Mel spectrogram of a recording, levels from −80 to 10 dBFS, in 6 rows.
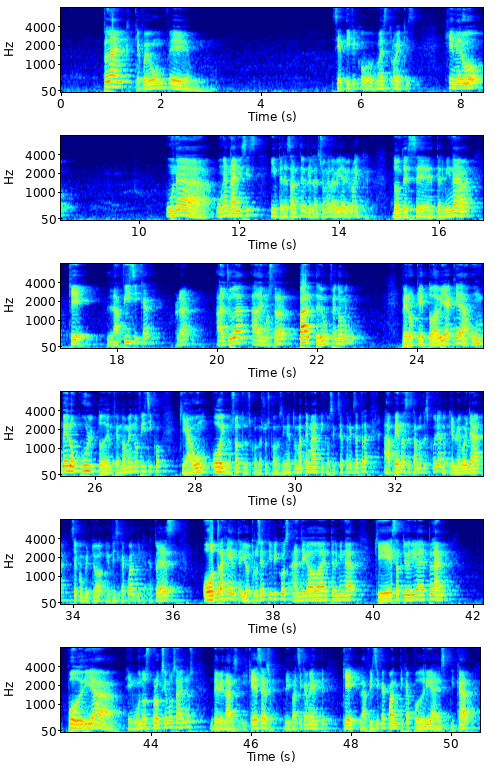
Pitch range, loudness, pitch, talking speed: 120-165 Hz, -18 LUFS, 145 Hz, 115 wpm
